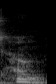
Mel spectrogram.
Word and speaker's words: hang: And it's also called hung, but it's spelled H-A-N-G, pronounced hung for some reason that I don't fully understand, but whatever.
